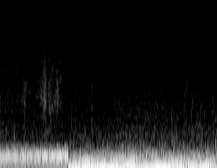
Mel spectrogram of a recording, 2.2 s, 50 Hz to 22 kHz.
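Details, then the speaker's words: 1995 Mazda Miata 1.8L NA with a newly installed ISR Performance exhaust, mic on the rear bumper: deep, smooth rumble rising with revs, much quieter at idle. A small exhaust leak remains. "so we have the exhaust on Karson super good at idle like way quieter"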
